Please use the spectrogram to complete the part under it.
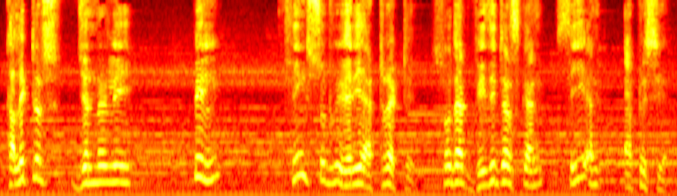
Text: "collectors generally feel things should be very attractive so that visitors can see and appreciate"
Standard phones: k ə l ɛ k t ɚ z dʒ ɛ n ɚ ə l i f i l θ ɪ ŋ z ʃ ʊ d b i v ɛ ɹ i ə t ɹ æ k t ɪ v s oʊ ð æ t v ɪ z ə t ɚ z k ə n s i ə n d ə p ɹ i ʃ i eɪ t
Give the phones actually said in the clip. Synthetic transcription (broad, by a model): k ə l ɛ k t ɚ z dʒ ɛ n ɚ ə l i p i l t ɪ ŋ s ʃ ʊ d b i v ɛ ɹ i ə t ɹ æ k t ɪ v s oʊ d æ t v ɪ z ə t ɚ s k ə n s i ə n d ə p ɹ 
